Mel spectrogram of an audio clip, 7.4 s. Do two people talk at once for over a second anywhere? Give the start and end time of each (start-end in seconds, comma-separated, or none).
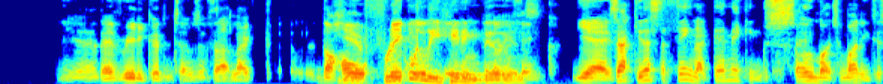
2.8-4.5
